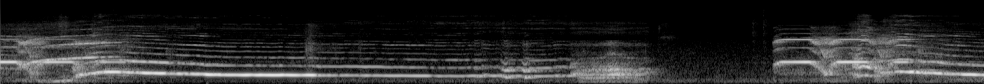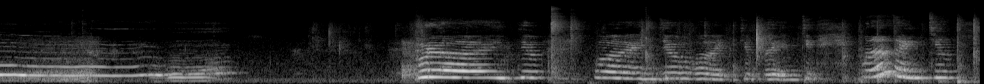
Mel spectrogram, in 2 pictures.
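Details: Female Boxer dog reacting to ambulance sirens with repeated howls: long, sustained, slightly falling tones broken by brief silences, and later shorter, bending, whining howls in quick succession.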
